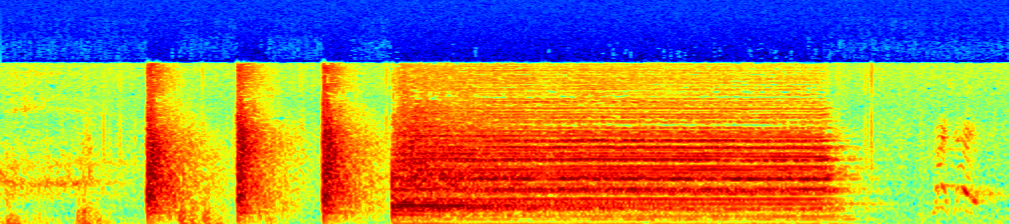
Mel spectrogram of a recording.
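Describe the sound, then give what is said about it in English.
Three sharp gunshots ring out in quick, evenly spaced succession, each with a short echoing decay, followed by a loud sustained droning tone that holds for several seconds before cutting off. “I hear gunfire!”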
